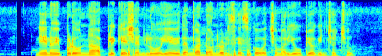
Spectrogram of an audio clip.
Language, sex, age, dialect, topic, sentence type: Telugu, male, 18-24, Southern, banking, question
